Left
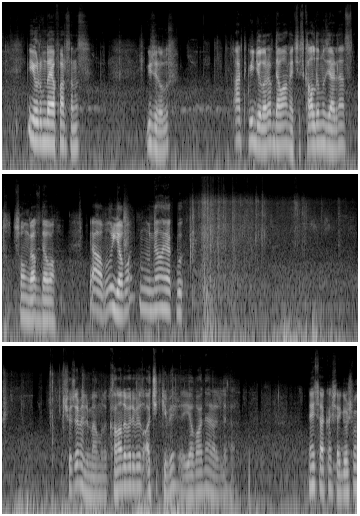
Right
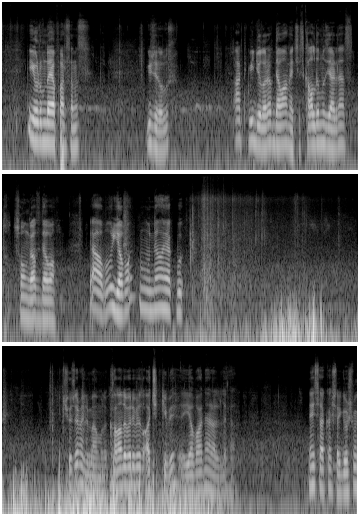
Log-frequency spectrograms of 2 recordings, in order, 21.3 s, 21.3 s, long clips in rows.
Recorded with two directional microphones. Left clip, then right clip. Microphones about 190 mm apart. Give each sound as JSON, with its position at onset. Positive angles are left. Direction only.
{"t": 0.5, "sound": "speech", "side_deg": -25}
{"t": 2.9, "sound": "speech", "side_deg": -15}
{"t": 4.6, "sound": "speech", "side_deg": -15}
{"t": 15.5, "sound": "speech", "side_deg": -15}
{"t": 20.3, "sound": "speech", "side_deg": -20}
